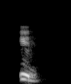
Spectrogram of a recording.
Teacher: So what we do here is um if that's the case, we actually add an extra syllable. And the suffix ed is pronounced as id.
